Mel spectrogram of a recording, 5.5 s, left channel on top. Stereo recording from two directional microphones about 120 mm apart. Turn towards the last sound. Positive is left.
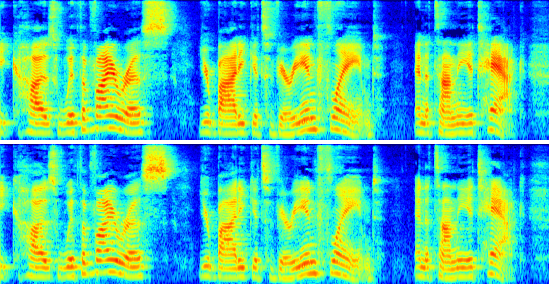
turn(degrees=-40)  # may be behind; listen again after turning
